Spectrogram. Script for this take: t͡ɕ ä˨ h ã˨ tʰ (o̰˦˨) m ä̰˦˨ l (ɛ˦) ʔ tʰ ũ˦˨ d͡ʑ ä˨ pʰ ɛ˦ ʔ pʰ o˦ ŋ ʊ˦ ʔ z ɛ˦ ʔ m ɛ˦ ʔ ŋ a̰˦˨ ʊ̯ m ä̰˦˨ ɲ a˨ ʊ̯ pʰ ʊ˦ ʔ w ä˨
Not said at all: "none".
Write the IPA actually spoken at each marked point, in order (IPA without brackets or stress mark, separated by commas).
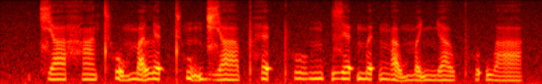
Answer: o̰˦˨, ɛ˦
